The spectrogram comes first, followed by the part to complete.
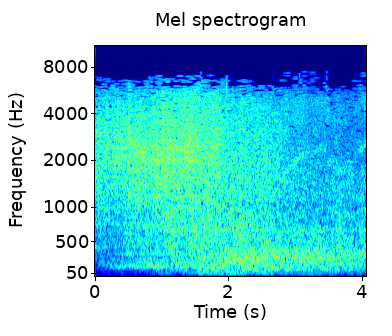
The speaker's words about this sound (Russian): Всю ночь бушевала буря, но ничего особенного не случилось.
